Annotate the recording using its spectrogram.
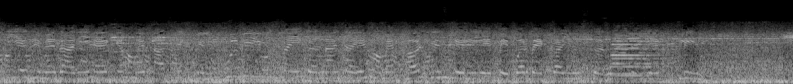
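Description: A young woman speaks into a microphone up close.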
